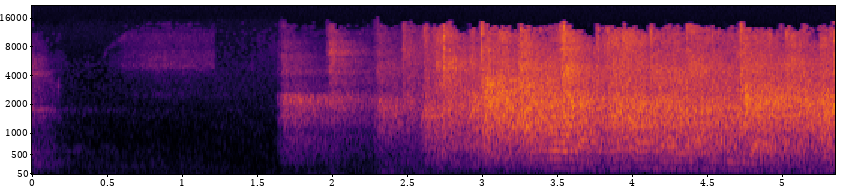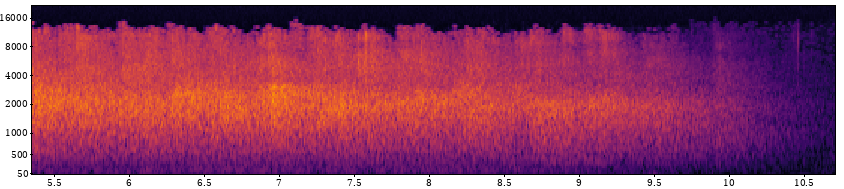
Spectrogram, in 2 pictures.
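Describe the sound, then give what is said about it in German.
A crowd breaks into sustained applause after a brief quiet moment, the clapping swelling quickly to a full, dense roar of many hands and holding steady for several seconds. “Ich habe noch was in der linken Hand, aber ich habe gelernt, dass man, wenn man ein Mikrofon in der Hand hat, nicht klatschen soll. Also ich meine, Sie können das tun, aber wenn ich das tue, dann wird das laut.”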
